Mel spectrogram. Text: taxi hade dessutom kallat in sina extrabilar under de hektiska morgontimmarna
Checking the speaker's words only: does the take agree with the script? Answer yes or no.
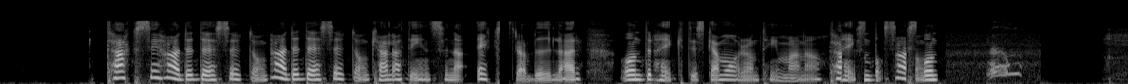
no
